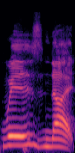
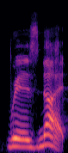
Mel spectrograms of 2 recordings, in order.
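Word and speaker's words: Whiznut: It's Wiznut. So Whiz is spelled with an H. It's WHIZ. So it's got it. Wiznut.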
